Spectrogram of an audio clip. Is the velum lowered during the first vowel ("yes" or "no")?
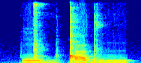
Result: no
